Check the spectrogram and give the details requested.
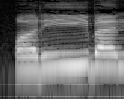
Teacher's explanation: قاف کو موٹا پڑا گیا، را کو پتلا پڑا گیا کیونکہ را کے نیچے زیر ہے۔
